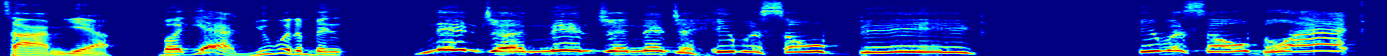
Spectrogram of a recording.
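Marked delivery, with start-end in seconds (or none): 2.1-6.8 high, slow mocking falsetto of the accuser. Host mocking the woman's accusation, in a high slow falsetto. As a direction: ham up a shrill accusation, drawn out.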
